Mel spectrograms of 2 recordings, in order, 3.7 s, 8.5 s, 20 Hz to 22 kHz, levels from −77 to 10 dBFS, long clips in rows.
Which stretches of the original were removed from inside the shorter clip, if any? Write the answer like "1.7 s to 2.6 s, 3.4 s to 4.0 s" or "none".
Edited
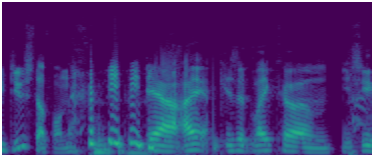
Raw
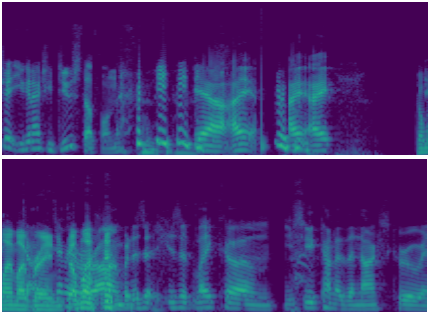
2.6 s to 5.8 s

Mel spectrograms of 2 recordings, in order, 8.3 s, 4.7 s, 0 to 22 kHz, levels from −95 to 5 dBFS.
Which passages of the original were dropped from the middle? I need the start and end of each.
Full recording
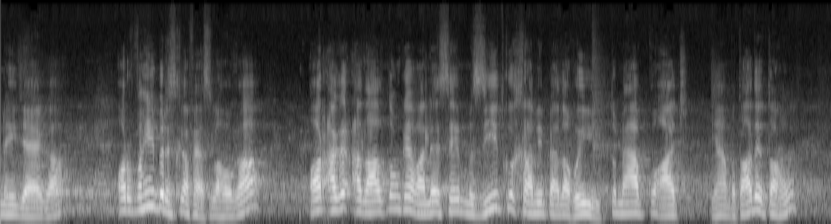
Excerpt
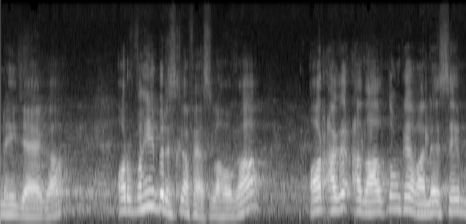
none

